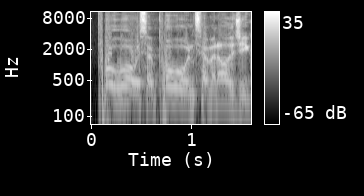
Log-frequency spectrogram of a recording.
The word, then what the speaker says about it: Paul Wall: Paul Wall. You got to say it properly. Paul Wall.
